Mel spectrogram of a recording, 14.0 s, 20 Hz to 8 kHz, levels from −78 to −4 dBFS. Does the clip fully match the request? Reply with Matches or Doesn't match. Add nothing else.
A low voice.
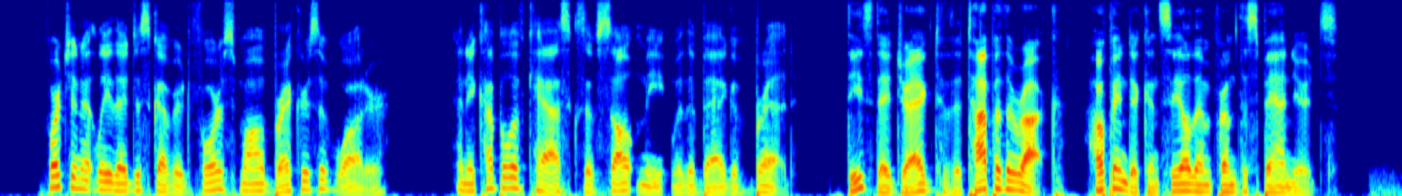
Matches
